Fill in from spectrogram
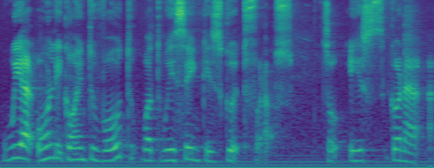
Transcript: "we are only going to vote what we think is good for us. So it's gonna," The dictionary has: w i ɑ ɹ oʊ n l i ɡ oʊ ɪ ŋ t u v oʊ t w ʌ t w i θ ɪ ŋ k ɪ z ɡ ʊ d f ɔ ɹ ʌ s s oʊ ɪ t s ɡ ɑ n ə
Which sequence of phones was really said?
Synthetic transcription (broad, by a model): w i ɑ ɹ oʊ n l i ɡ oʊ ɪ ŋ t u v oʊ t w ʌ t w i θ ɪ ŋ k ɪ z ɡ ʊ d f ɔ ɹ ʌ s s oʊ ɪ t s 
